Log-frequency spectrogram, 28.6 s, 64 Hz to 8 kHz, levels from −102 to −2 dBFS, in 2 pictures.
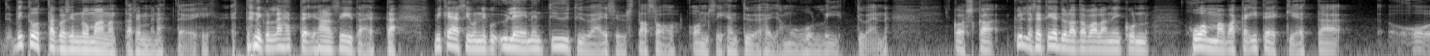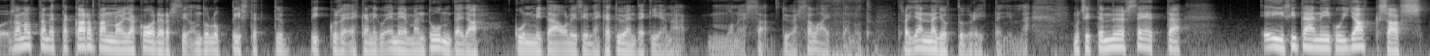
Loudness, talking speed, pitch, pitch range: -24 LUFS, 145 wpm, 110 Hz, 95-130 Hz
